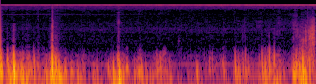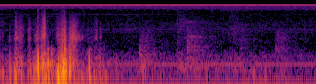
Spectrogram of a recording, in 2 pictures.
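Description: Microphone handling noise: a run of low thumps and rubbing as the microphone is adjusted, lasting about four seconds, then only a faint steady hum.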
